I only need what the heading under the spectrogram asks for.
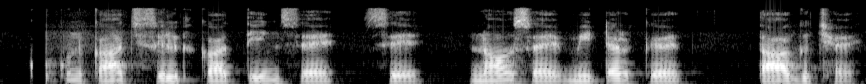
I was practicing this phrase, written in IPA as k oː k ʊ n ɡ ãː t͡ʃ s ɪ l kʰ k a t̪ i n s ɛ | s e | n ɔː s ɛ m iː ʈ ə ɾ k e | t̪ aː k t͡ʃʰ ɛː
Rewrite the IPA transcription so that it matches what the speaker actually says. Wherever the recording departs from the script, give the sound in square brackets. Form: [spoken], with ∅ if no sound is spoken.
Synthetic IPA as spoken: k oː k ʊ n [k] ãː t͡ʃ s ɪ l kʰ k a t̪ [iː] n s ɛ | s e | n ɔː s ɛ m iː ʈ ə ɾ k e | t̪ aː [ɡ] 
